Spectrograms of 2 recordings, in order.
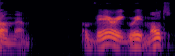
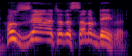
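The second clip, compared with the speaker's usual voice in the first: higher, louder narrated hosanna; crying out praise; 7 semitones higher, 5 dB louder than usual. A narrator's reading. Children hailing Jesus in the temple, crying out praise. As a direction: call out the praise with a raised voice. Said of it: "crying in the temple and saying".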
